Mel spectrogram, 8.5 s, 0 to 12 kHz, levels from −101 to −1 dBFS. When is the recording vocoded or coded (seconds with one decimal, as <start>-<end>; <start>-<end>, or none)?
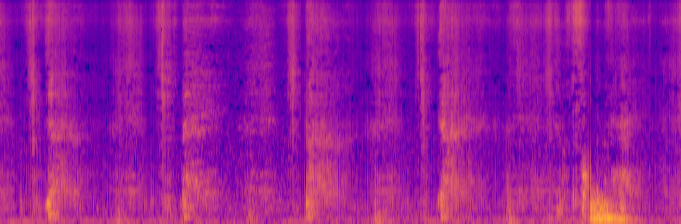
0.0-2.1; 3.6-8.5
